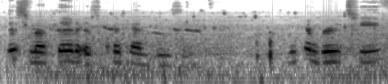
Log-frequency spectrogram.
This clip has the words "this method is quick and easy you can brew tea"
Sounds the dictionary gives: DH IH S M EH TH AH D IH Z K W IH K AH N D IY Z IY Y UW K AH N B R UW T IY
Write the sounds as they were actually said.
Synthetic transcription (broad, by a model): DH IH S M EH TH AH D IH Z K W IH K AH N IY Z IY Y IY K AH N B R UW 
